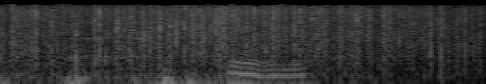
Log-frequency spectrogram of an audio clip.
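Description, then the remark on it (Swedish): Steady rain patters densely on a waterproof two-person tent, a continuous crackling hiss of many small drops, with a brief low voice murmuring faintly underneath partway through. “Så fort det blir ett litet, litet uppehåll i regnet ska vi springa ut och he ihop tältet.”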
